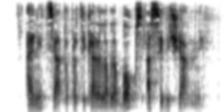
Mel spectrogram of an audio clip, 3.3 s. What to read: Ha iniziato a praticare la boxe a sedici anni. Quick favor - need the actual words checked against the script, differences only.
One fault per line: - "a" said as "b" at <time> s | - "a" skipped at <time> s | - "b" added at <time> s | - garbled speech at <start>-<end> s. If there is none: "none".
- "la" added at 1.6 s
